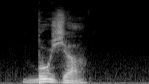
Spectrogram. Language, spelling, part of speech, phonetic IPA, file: Polish, buzia, noun, [ˈbuʑa], Pl-buzia.ogg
